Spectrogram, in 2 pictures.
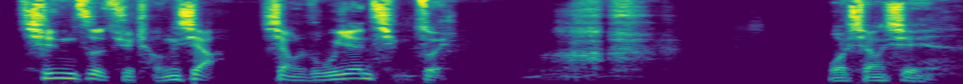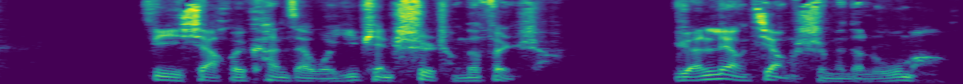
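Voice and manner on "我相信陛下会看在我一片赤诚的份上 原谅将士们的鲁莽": soft sincere. Acted. Lovesick general's sincere resolve.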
